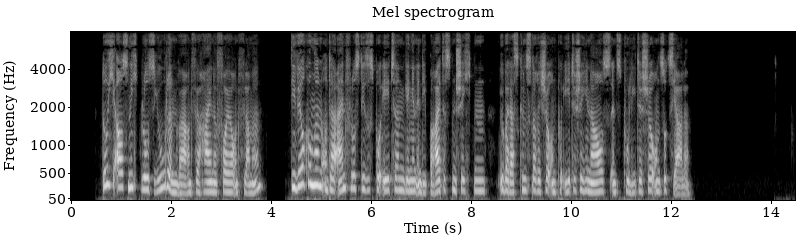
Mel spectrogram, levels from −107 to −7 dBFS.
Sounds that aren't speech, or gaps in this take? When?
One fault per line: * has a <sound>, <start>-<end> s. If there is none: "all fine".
all fine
